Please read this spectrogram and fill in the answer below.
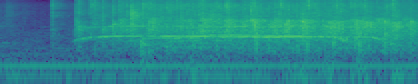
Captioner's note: audience applauds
